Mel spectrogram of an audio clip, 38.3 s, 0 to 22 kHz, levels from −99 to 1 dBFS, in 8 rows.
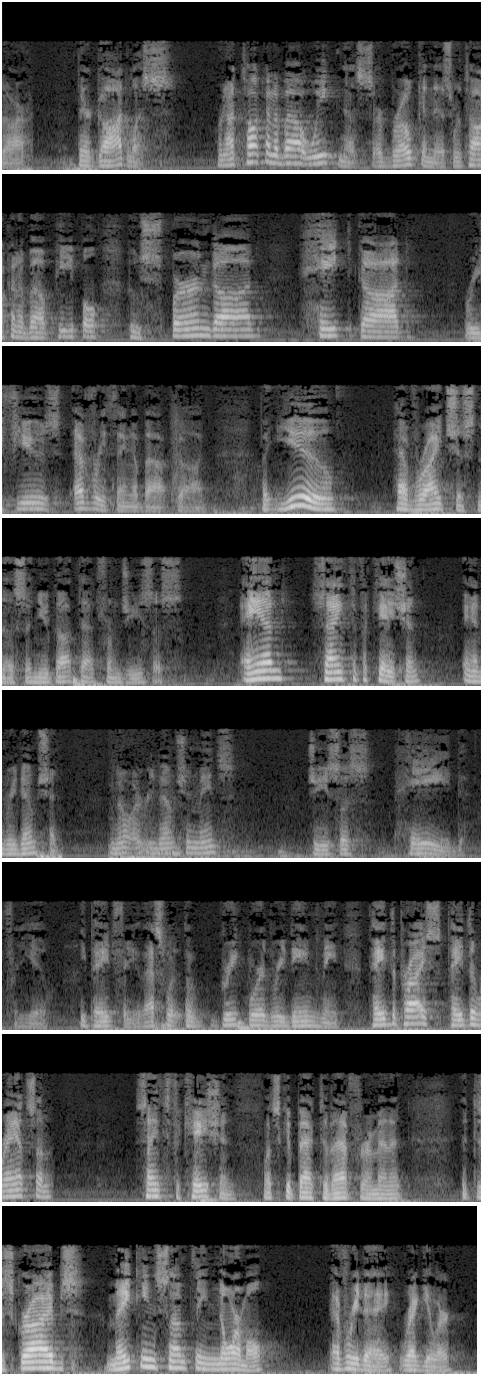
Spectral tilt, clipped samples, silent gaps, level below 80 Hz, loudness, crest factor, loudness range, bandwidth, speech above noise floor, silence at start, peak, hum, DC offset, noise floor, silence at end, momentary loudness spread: -5 dB/octave; under 0.1%; none; -46 dBFS; -26 LUFS; 22 dB; 12 LU; 8.8 kHz; 27 dB; 0 s; -4 dBFS; none; under 0.1%; -53 dBFS; 0 s; 17 LU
